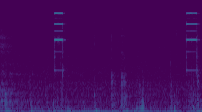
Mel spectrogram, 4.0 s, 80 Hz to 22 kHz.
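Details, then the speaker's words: NiteCore New14 Intellicharger repair, multimeter diode mode from AC side to negative of bridge rectifier: two short clean beeps reading a short; shorted diode in bridge rectifier. "we get one diode, but that's a short. Which is fine."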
